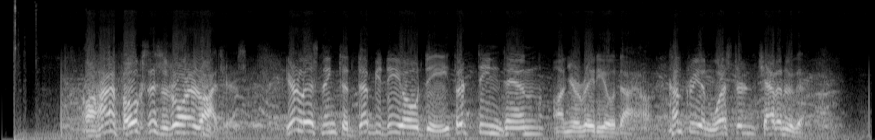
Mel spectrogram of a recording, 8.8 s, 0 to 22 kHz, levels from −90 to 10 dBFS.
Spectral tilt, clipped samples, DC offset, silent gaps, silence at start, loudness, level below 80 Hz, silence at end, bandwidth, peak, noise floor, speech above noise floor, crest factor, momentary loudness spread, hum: -9 dB/octave; under 0.1%; under 0.1%; none; 0.15 s; -13 LUFS; -38 dBFS; 0.3 s; 16 kHz; 0 dBFS; -33 dBFS; 20 dB; 14 dB; 14 LU; none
